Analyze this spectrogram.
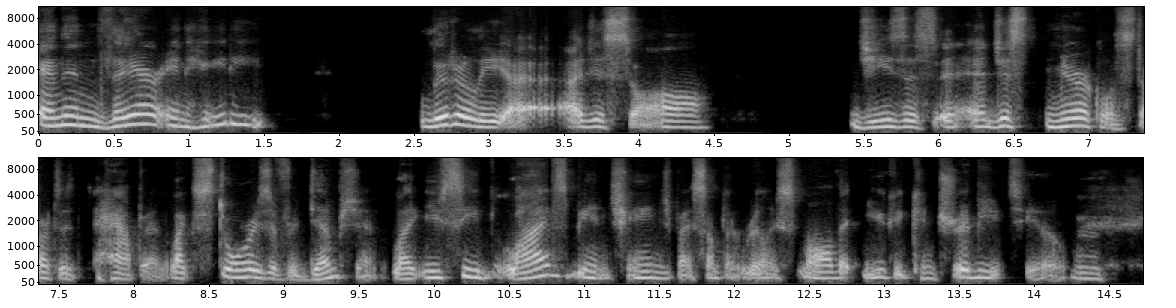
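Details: Adult male former rock lead singer whose spasmodic dysphonia began at his career peak, first taken for hoarseness; incurable, doctors could not fix it, ended his singing, still audible today; spasmodic dysphonia.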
